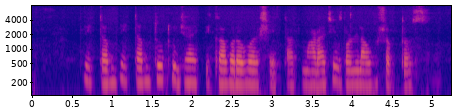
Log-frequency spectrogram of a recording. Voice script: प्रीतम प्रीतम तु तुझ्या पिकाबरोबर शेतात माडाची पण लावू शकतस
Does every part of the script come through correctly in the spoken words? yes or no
yes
